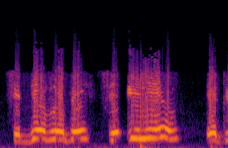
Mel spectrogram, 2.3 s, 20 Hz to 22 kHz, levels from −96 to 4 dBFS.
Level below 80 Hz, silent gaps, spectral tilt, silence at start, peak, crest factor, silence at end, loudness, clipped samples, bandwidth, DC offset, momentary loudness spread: -54 dBFS; none; -7.5 dB/octave; 0.15 s; -16 dBFS; 10 dB; 0 s; -26 LUFS; under 0.1%; 6.8 kHz; under 0.1%; 5 LU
